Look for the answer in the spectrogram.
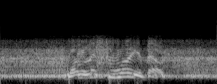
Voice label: eng player killed enemy mood low, speech eng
